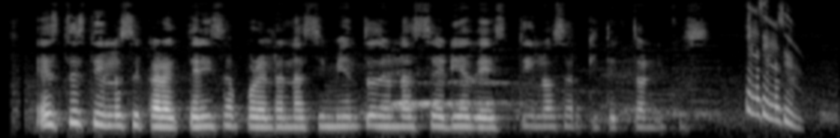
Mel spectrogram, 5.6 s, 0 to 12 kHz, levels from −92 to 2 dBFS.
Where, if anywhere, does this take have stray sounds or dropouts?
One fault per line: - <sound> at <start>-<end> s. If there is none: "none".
- chirp at 5.0-5.4 s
